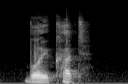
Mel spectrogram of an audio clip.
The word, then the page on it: Boykott: /bɔɪˈkɔt/; /ˌbɔɪ̯ˈkɔtə/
